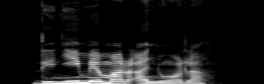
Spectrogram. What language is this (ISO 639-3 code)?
luo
